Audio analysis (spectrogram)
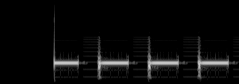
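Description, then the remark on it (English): Four identical electronic beeps ring out loud at a steady half-second pace, each a short flat tone: police radio alert tones marking a be-on-the-lookout (BOLO), sounded for every officer before the dispatcher puts out important information. No voices. “Okay, those tones, just like last week, those represent be on the lookout.”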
